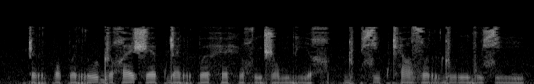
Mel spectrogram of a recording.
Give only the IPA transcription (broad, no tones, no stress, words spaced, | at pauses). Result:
ʈərpɔpəru ɖyχɛ ʃɛp ɖærpə hɛhyχnd͡ʒɔmbiχ | ɖupɕip ʈʰæzˤyrɖu ŋɡuɕi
